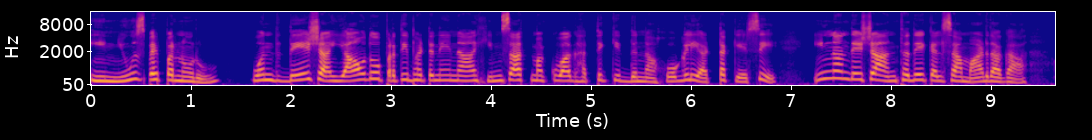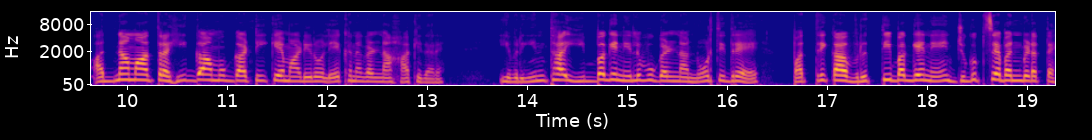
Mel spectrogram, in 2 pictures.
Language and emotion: Kannada, disgusted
